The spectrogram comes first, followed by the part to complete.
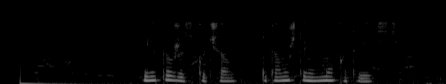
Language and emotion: Russian, neutral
